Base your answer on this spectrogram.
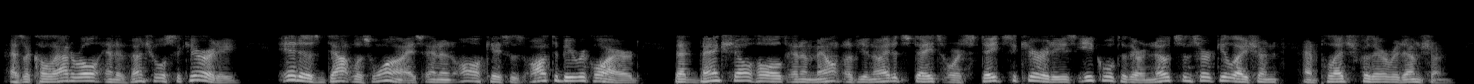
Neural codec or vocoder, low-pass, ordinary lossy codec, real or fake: none; 7.2 kHz; AAC, 16 kbps; real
